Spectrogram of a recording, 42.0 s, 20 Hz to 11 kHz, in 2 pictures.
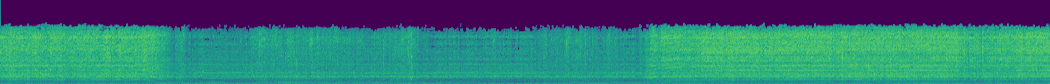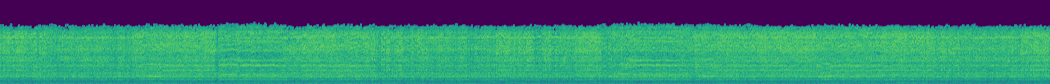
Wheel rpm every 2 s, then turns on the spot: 160, 110, 0, 20, 10, 10, 60, 160, 160, 160, 160, 160, 160, 160, 160, 160, 160, 160, 160, 160, 160.
6-12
